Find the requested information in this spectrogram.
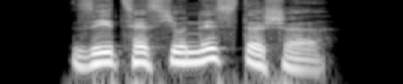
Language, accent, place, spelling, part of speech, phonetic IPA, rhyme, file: German, Germany, Berlin, sezessionistische, adjective, [zet͡sɛsi̯oˈnɪstɪʃə], -ɪstɪʃə, De-sezessionistische.ogg
- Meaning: inflection of sezessionistisch: 1. strong/mixed nominative/accusative feminine singular 2. strong nominative/accusative plural 3. weak nominative all-gender singular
